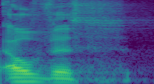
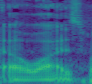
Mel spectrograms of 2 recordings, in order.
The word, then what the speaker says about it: Elwes: He continued on his normal ways, and there were three gentlemen named Chris Sarandon, Carrie Elwes, or Elvis, apparently, is how you really pronounce it. – Really? – Yeah, I've been saying Elwes my whole life.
